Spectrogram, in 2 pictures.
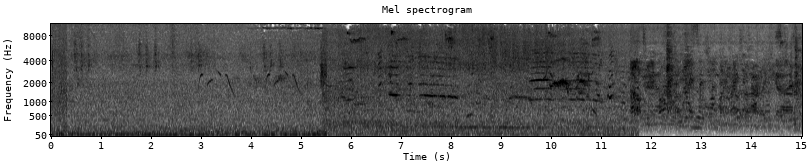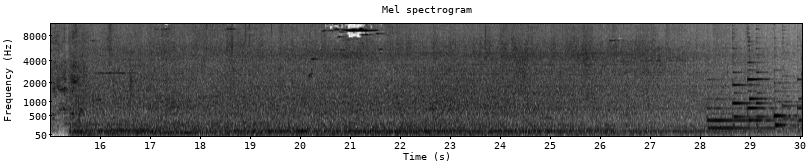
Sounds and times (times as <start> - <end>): Speech: 5.8 - 15.8.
